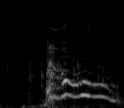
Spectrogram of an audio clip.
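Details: Dog on a walk with huskies and East European Shepherds, urged on by its owner; a single drawn-out tonal whine-howl lasting about a second, rising slightly then sliding down at the end, quiet background.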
